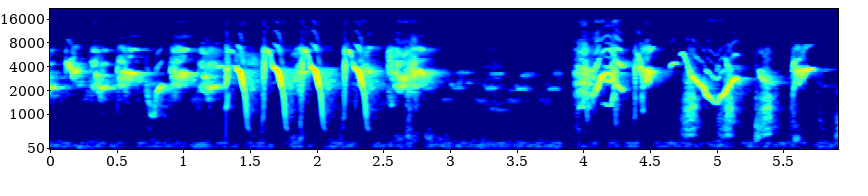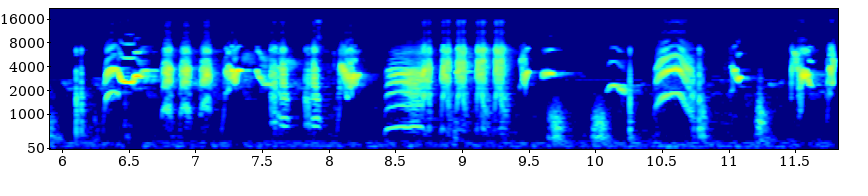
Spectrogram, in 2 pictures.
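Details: Javan myna calling, used to provoke other mynas into calling: a dense run of loud, varied squawks, whistles and harsh chattering notes, rising and falling sharply, with brief pauses between bursts.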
